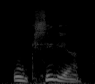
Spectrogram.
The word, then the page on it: uk siria: Roon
